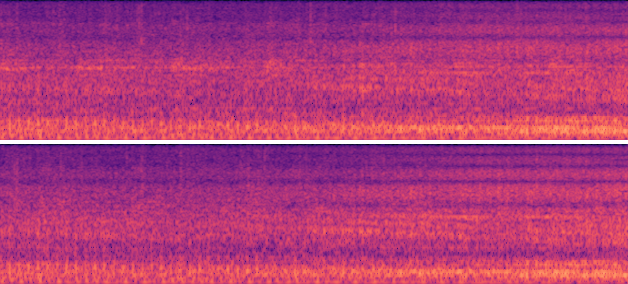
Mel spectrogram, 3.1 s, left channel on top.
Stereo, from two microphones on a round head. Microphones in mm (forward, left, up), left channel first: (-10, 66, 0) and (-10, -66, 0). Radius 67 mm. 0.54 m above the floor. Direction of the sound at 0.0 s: 20° right (ahead or behind).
